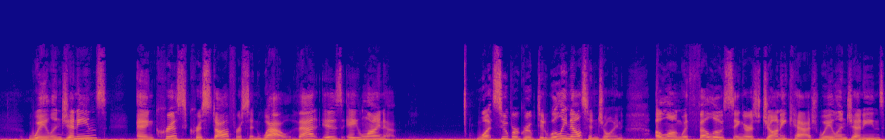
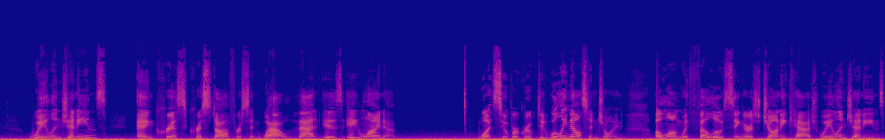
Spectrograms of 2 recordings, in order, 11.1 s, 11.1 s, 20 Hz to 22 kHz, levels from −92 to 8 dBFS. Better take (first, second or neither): first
